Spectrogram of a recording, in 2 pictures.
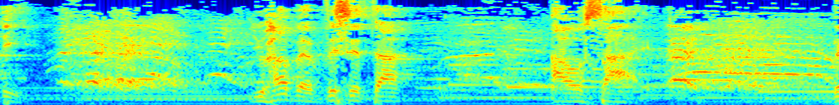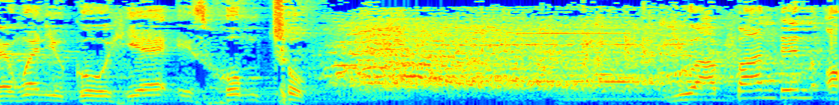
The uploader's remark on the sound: Preached at the Lighthouse Chapel International, The Qedesh.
